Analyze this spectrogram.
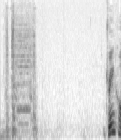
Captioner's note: machine whirring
